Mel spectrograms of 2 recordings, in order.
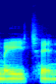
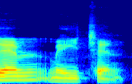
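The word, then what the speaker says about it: Machen: 그래스 햄 메 2000 우리나라에서는 그레샴 메이첸 여러분 짧고 하는데요 본인이 자기의 이름을 그래스 ma 챈 이라고 발음 해달라고 합니다 4 우리가 그렇게 발음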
